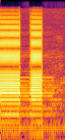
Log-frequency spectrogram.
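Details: In a live demonstration on a patient, an Elman radiofrequency device treats the periocular area for skin tightening, five passes per protocol. The handpiece gives loud electronic buzzing tones in two bursts over a steady low hum while delivering energy.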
